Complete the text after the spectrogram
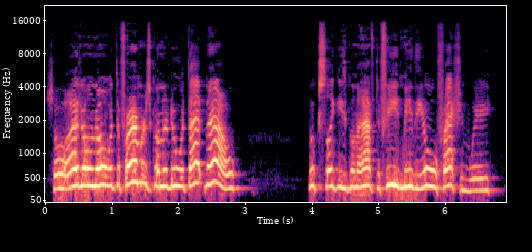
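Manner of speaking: tiny, squeaky puppet voice, very high pitched. As the puppet Lambie, trying to build something without directions, Lambie puppet voice. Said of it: "Lambie tries to put something together without following directions".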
